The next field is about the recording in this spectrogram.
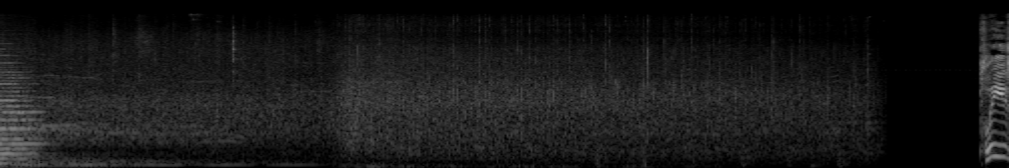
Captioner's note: applause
